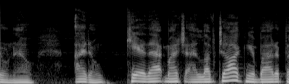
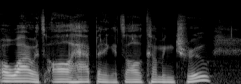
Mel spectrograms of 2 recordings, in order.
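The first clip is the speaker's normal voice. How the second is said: ordinary talk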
